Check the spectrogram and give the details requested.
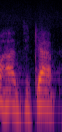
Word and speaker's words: handicap: bel handicap un beau handicap parce que le handicap le h il est prononcé alors on va dire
